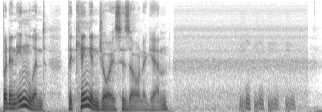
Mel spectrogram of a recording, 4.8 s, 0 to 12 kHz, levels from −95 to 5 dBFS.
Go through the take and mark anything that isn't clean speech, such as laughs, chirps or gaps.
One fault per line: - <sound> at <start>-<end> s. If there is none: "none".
- laugh at 3.6-4.4 s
